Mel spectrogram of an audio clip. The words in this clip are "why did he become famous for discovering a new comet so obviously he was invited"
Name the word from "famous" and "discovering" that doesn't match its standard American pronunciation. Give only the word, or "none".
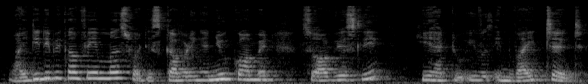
none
